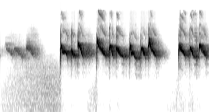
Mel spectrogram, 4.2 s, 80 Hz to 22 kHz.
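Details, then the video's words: Hobby oriental white-eye in open song, 8 September 2022, form dipped a little: soft high notes over low hiss, then loud rapid runs of sharp downslurred chirps in two bursts split by a short silence. "Mata Puteh Kitaro Buka Sing"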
